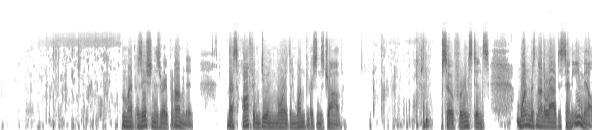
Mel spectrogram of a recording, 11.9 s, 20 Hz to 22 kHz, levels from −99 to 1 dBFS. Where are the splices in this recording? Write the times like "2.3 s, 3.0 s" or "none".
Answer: 2.4 s, 4.7 s, 8.6 s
